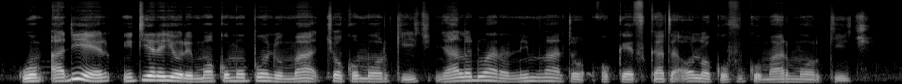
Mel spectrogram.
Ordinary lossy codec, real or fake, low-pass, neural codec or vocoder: none; fake; none; codec, 44.1 kHz, 7.8 kbps, DAC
